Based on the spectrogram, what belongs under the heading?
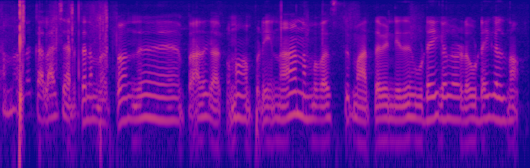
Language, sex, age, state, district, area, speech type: Tamil, female, 60+, Tamil Nadu, Sivaganga, rural, spontaneous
